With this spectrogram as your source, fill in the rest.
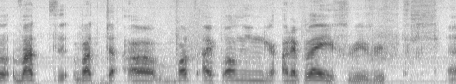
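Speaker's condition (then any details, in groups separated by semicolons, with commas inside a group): Cerebral palsy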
